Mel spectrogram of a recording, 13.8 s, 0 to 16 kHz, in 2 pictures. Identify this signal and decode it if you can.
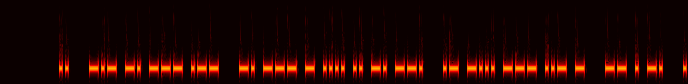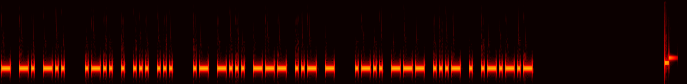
Morse code, heard as a keyed tone, about 40 wpm, 700 Hz. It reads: I KNOW NOTHING ABOUT MEN AND LESS ABOUT LOVE.
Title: Sentences from Top 1000 Words - Review Part 2 - 40wpm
